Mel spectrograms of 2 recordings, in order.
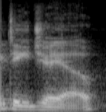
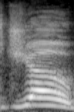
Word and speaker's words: Djo: Never mind, he just says Joe, but it's spelt with a D.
